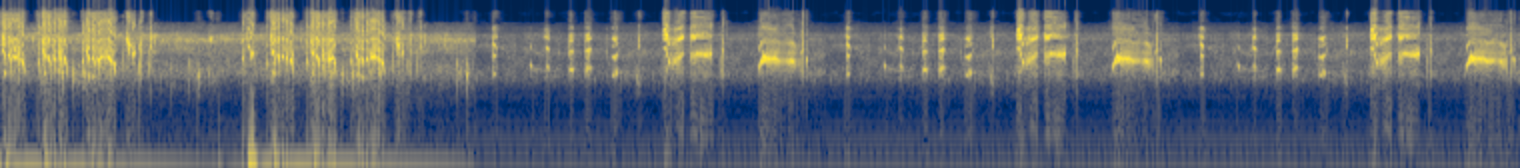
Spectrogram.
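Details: Swiftlet lure sound for attracting a colony indoors: loud harsh buzzy chatter opening the recording, then irregular sharp clicks and intermittent high twittering bursts over a low steady hum.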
